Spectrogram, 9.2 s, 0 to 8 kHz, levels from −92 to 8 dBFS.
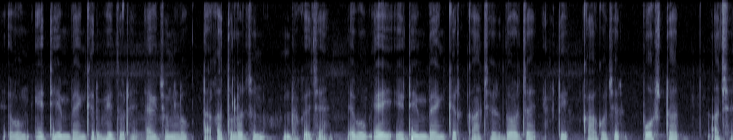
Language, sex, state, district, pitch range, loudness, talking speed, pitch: Bengali, male, West Bengal, Malda, 125-150 Hz, -28 LUFS, 145 wpm, 135 Hz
